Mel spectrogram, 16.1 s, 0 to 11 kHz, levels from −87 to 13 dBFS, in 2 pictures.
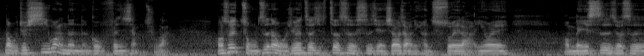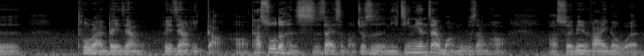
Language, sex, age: Chinese, male, 20-39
